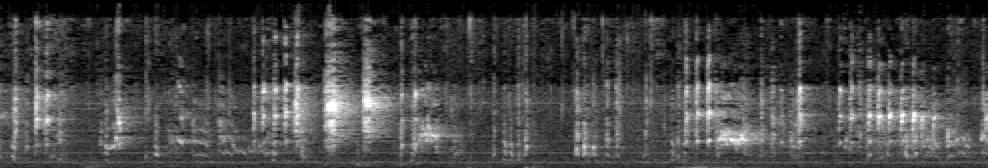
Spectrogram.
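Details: Several budgies keep up a continuous warbling chatter, quick high chirps and squeaks overlapping almost without pause, a few sharper notes standing out, and a constant faint hum underneath.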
